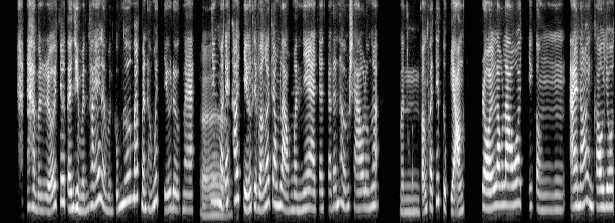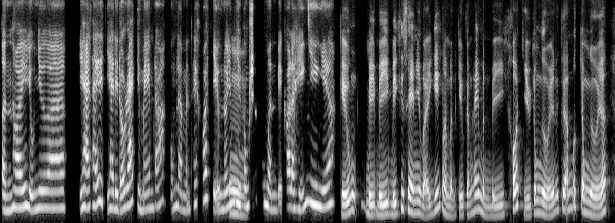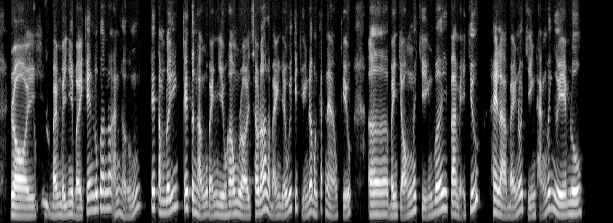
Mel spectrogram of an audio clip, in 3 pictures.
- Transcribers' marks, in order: laughing while speaking: "À"; laughing while speaking: "vì"; other background noise; tapping; "một" said as "ờn"
- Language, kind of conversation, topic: Vietnamese, podcast, Làm sao bạn phân chia trách nhiệm làm việc nhà với người thân?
